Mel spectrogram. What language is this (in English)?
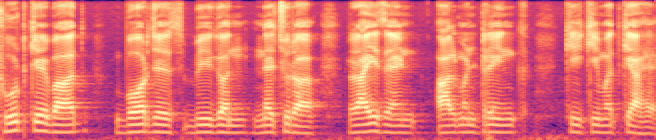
Hindi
